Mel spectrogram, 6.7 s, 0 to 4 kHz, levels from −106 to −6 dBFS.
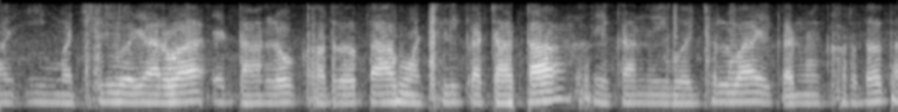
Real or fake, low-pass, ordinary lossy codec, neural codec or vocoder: fake; 3.6 kHz; none; codec, 16 kHz, 8 kbps, FreqCodec, smaller model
